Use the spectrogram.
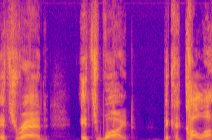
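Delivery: lines in a put-on Australian accent. Quoting a favorite line from Ragnarok: imitating an Australian accent. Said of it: "unless you are Australian".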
